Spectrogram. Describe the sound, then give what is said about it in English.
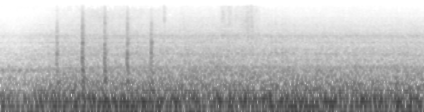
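Inside a parked car with the air conditioning running: a steady low rumble and a broad airy whoosh hold at an even level throughout, with faint brief ticks early on and no talk. “I hope there's not too much background interference. I got my AC going. I'm in my car doing this.”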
